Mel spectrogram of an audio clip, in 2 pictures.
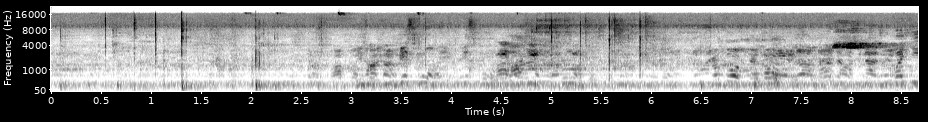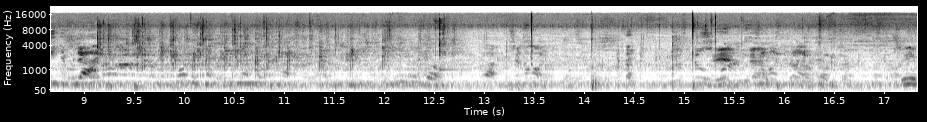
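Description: Footballers' distant shouts and calls across a small outdoor pitch, with a few sharp thuds of the ball being kicked, the loudest two close together just over a second in.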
